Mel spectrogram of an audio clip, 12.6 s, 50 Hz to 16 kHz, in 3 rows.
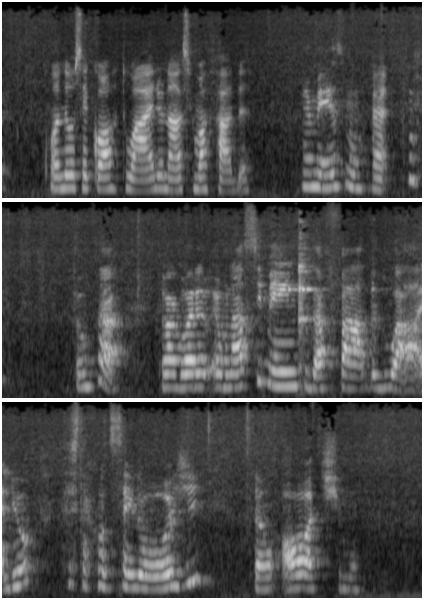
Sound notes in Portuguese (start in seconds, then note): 3.8 rindo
